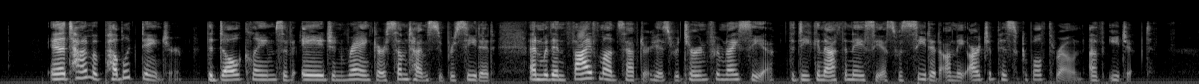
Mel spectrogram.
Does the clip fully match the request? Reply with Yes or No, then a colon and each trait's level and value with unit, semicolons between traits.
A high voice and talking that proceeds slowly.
No: high, 215 Hz; average, 185 wpm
